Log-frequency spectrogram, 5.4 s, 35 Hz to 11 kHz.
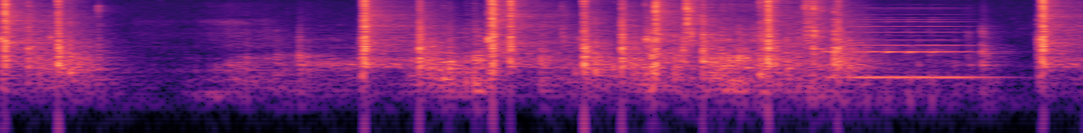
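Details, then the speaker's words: Bally-35 solid-state pinball after installing a new relay for a flipper that didn't work: crisp, solid flipper clacks fire cleanly each press with game sounds between; normal flipper operation. "so now it's working and everything does appear to be working in the game"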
